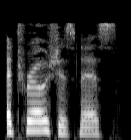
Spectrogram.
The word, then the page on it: atrociousness: British English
